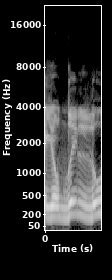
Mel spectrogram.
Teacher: دوت کی زیر یہ نہیں کھینچیں گے مگر لام واو پیش لو واو مدہ ہوگا تو ایک الف کھینچیں گے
